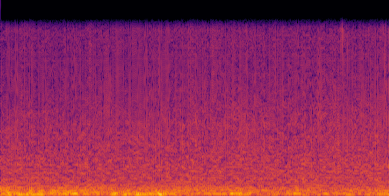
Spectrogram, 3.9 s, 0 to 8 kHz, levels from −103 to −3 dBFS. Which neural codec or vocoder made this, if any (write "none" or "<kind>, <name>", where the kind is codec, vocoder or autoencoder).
vocoder, BigVGAN v2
